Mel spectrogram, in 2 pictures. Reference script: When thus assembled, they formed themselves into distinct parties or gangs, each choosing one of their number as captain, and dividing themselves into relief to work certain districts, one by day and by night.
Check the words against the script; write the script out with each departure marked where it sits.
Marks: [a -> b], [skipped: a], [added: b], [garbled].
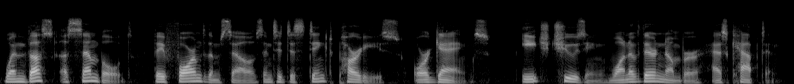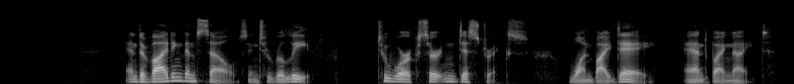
When thus assembled, they formed themselves into distinct parties or gangs, each choosing one of their number as captain, and dividing themselves into relief to work certain districts, one by day and by night.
